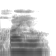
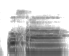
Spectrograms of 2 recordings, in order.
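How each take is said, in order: First: The word ends with an added yu sound. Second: The word ends in a long a vowel. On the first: The speaker calls it wrong. "atau ukhrayu" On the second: The speaker calls it right. "Bunyinya alif. Suaranya suara alif"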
